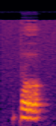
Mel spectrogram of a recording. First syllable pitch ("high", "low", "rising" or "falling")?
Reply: low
